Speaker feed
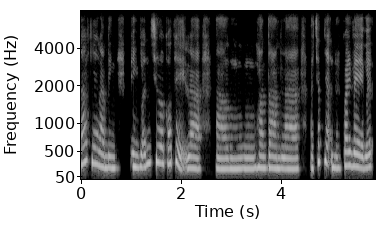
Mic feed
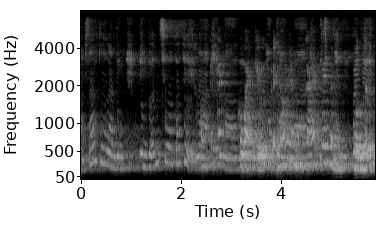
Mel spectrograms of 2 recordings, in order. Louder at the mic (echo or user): user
